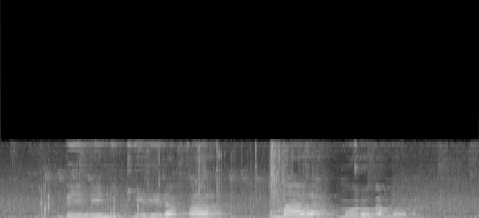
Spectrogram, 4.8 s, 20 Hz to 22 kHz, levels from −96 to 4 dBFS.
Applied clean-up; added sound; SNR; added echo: none; Waves, surf / Wind; 12 dB; reverberation time 0.7 s.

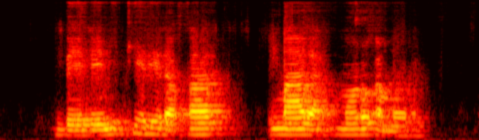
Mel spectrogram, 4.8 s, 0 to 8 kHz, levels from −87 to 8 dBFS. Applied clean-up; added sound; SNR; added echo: neural separator model SepFormer DNS4.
